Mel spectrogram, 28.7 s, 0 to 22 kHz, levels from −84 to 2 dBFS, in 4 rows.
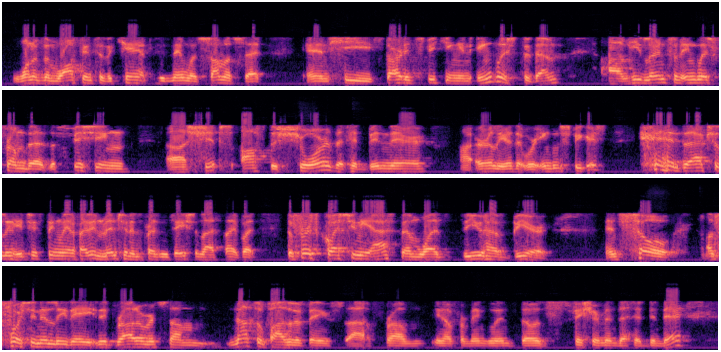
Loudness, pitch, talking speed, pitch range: -14 LUFS, 140 Hz, 190 wpm, 125-165 Hz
